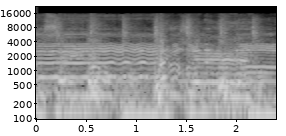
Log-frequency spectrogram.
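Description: Live worship music with a band: a singer holds long notes with vibrato over repeating bass notes and a steady drum beat.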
